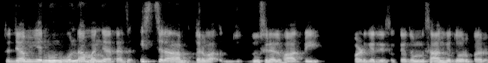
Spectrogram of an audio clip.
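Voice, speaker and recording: A man's voice: medium pitch, dull audio. A man teaching a Quran class, patiently explaining grammar and pronunciation with everyday examples. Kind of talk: explanatory lecture.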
